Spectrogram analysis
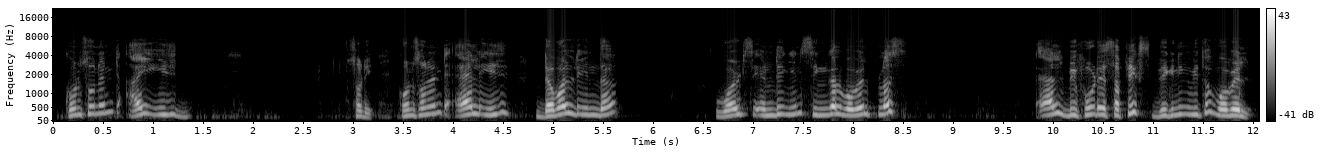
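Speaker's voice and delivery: slow, deliberate rule dictation; reading a rule aloud. Acted. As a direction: read the rule slowly so students can follow. (धीमे-धीमे नियम बोलकर लिखवाना)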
